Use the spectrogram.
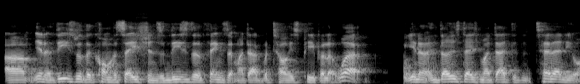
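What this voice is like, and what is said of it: Usual voice. Nothing is said of it.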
